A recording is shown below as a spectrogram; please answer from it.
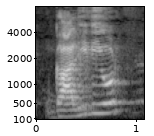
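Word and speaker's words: Galileo: প্রথম প্রশ্ন, সংক্ষেপে গালিলিওর ছাত্র জীবনের বর্ণনা করো। দেখো, গ্যালিলিও আমরা বললে কিন্তু ওটা আসল উচ্চারণ হচ্ছে গালিলিও, সেই গালিলিও আমি বলবো যে গালিলিওর ছাত্র জীবনের বর্ণনা।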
